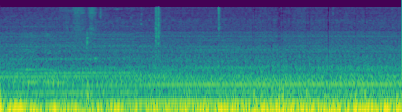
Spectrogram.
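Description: Diesel engine of a Toyota Fortuner pulling uphill under load on a steep climb, heard from inside the cabin as a steady low rumble with an even drone.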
